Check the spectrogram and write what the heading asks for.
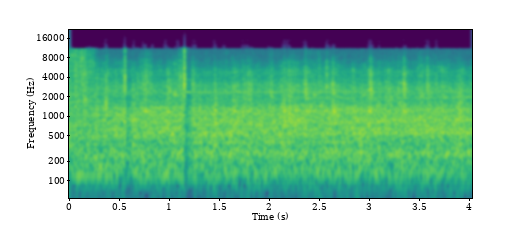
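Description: A vehicle running along a road, heard from on board: steady engine and ride noise with rattling and a few sharp clicks.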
